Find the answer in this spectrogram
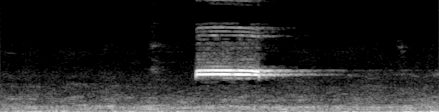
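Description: Referee's whistle: one short, sharp blast about a second in, signalling the next serve in a volleyball match, over a steady murmur of an outdoor crowd.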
